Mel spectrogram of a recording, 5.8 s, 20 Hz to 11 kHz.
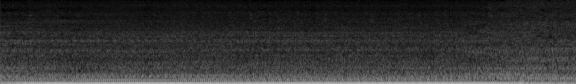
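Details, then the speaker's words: Car engine idling evenly with a low rumble and no stumbles or misses right after a jump start from a Clore JNC770R Jump N Carry on a dead battery; voltage is present and the car shows it is charging normally. "All right. That worked really well. And it's showing that the car is charging."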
